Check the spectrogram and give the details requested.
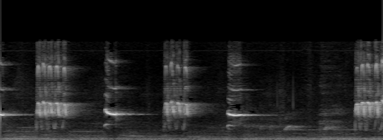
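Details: Competition-style white-rumped shama song, with 'isian' fill-in phrases liked by judges: short loud buzzy high bursts alternating with pure whistles dropping in pitch, about once every half second.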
